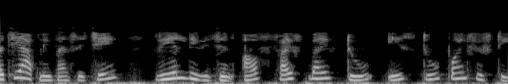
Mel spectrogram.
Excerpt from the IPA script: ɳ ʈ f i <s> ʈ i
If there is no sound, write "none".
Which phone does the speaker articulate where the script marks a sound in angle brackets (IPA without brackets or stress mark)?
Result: f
